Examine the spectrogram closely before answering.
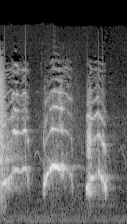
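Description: A dog whimpers three times, each a drawn-out, high, tonal whine separated by short pauses. The cries are fairly loud, with no one speaking.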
